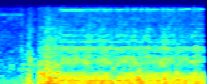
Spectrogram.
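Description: A steady engine hum, like a motor vehicle running at idle, picked up through a student's microphone on a video call; it starts suddenly about half a second in and holds an even pitch.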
